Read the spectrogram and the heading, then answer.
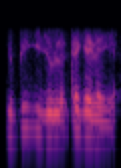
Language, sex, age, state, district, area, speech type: Manipuri, male, 18-30, Manipur, Kangpokpi, urban, conversation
